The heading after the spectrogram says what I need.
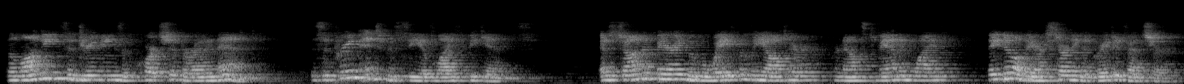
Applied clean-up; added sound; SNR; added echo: none; none; none; reverberation time 0.9 s.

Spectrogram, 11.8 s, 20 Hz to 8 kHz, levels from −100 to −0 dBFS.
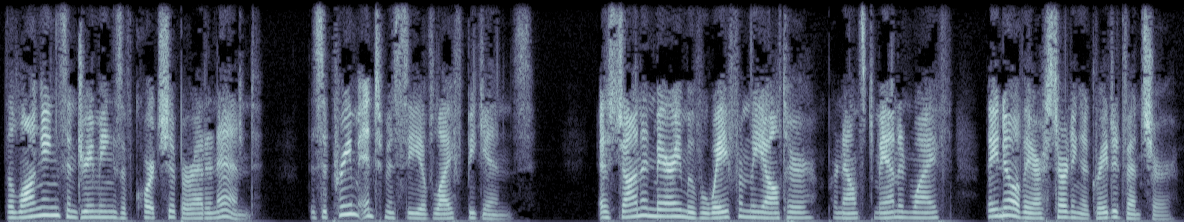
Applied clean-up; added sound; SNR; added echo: none; none; none; none.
